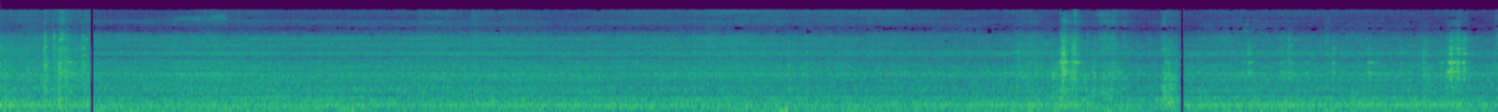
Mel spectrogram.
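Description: An excavator's diesel engine rumbles steadily nearby.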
